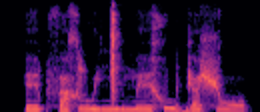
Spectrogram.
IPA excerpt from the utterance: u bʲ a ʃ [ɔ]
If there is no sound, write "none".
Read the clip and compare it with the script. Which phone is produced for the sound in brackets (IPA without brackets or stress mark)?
ɔ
